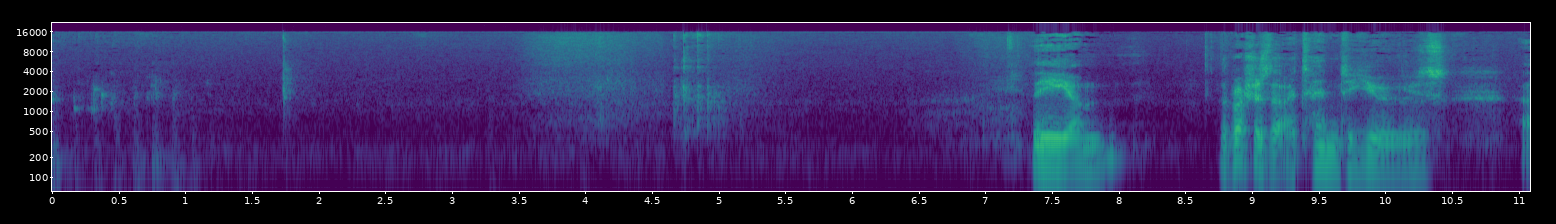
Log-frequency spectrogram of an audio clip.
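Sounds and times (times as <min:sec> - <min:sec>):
cloth rustling: 0:03.5 - 0:05.4.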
